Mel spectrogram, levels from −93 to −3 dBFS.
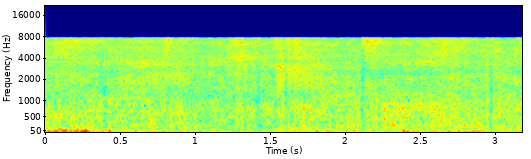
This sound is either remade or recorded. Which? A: remade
